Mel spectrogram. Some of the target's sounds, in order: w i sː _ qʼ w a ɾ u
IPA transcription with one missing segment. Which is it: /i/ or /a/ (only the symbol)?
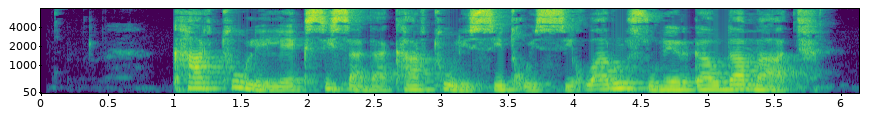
i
